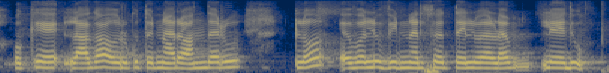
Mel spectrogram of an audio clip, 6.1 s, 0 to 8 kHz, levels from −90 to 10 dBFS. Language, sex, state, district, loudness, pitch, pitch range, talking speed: Telugu, female, Telangana, Nalgonda, -13 LUFS, 220 Hz, 215-230 Hz, 90 wpm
